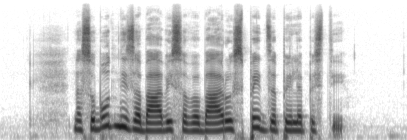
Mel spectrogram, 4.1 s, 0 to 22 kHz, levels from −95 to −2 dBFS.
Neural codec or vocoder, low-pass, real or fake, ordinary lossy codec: none; 19.8 kHz; real; none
